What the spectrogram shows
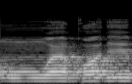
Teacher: ശേഷം ദാൽ തർക്കീഖിൻ്റെ അക്ഷരമാണ്. ദാലിന് സുക്കൂൻ ഖൽഖല സുഗ്റ നൽകി ദാലിൻ്റെ സുക്കൂൻ ഹറക്കത്ത് പോലെ ചലിപ്പിക്കുക.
